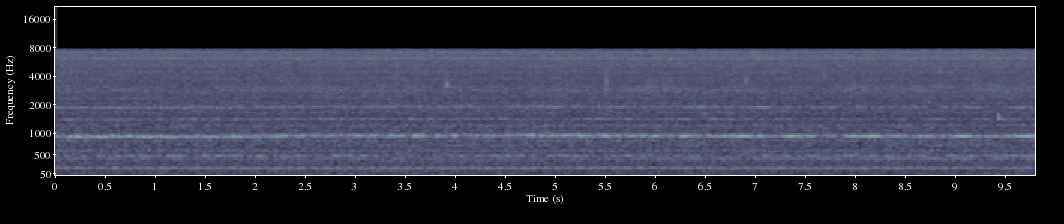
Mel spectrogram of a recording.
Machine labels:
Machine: pump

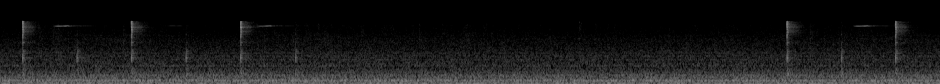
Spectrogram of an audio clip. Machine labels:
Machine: valve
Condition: normal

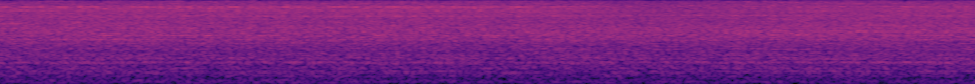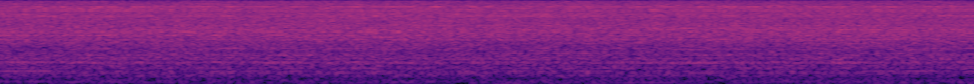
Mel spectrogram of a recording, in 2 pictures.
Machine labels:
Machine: fan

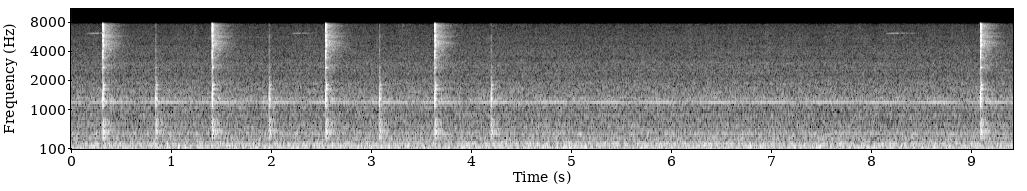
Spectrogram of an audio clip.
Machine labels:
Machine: valve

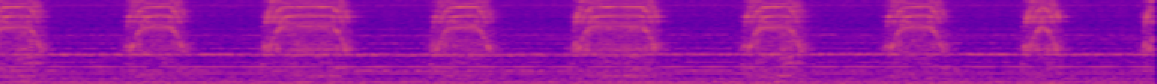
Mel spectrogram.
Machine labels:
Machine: slide rail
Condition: normal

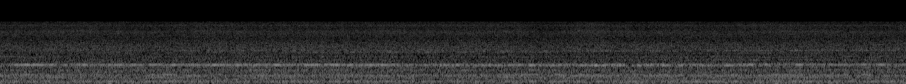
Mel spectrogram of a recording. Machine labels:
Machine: fan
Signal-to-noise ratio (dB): -6 dB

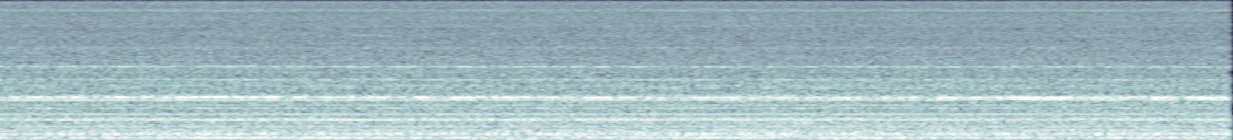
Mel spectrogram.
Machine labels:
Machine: fan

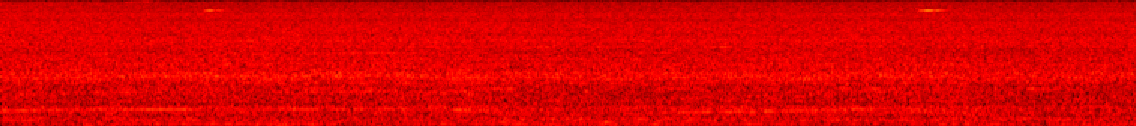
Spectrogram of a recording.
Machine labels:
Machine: fan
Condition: abnormal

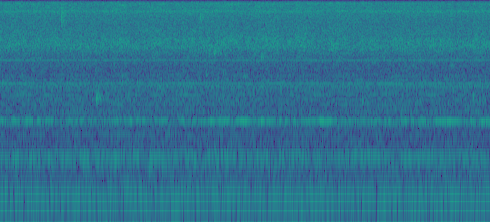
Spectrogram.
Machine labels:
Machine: pump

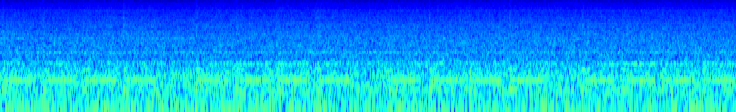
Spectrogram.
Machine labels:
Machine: slide rail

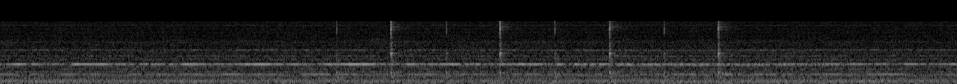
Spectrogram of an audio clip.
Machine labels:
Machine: valve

